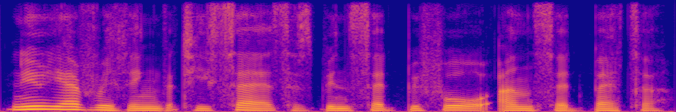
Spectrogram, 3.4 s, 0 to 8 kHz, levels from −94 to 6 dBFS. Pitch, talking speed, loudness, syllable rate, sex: 150 Hz, 215 wpm, -18 LUFS, 5.9 syllables/s, female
